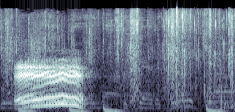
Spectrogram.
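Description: A man's wordless drawn-out vocal exclamation, rising then falling in pitch, lasting under a second, followed by faint crinkling of a plastic mailer bag being handled.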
